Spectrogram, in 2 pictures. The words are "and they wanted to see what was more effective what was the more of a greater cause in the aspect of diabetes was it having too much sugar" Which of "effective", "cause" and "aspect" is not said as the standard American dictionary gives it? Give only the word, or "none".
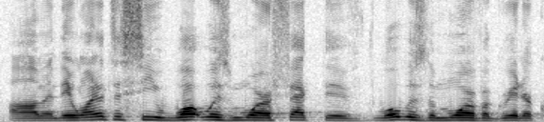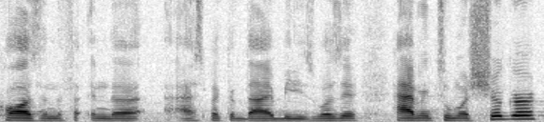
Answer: none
